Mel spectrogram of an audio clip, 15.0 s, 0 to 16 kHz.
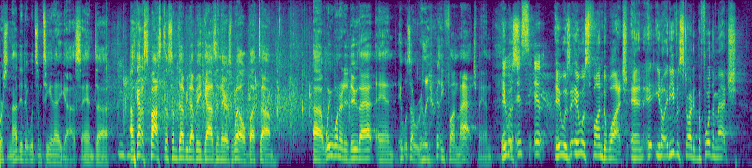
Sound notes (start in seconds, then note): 4.7 audience applauding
